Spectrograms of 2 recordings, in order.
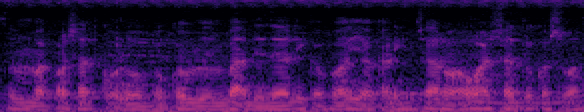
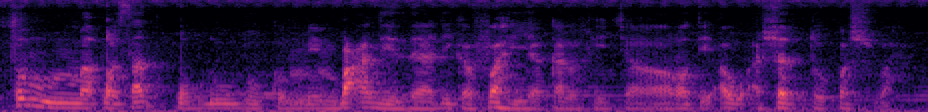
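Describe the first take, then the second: First: It is recited weakly, without force. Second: It is recited forcefully, with strong emphasis. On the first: The memorizer lacks firm resolve. The speaker calls it wrong. "Ini jenengane menghafalkan dengan lemah" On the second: The memorizer has firm resolve. The speaker calls it right. "Itu ditekankan"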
